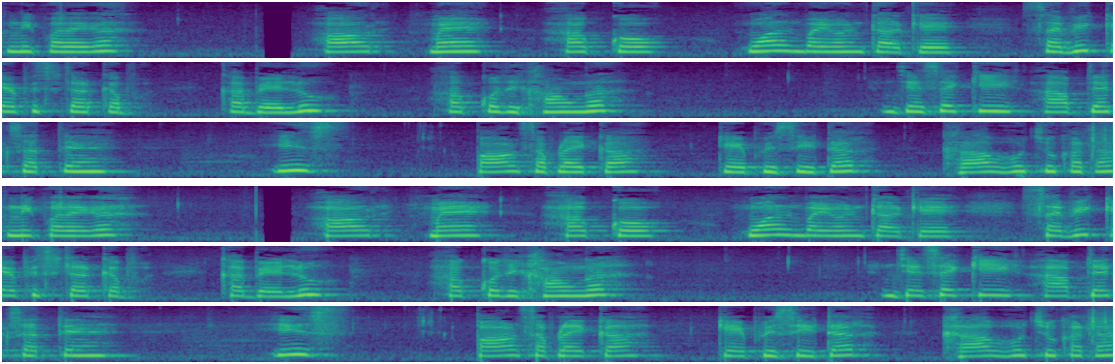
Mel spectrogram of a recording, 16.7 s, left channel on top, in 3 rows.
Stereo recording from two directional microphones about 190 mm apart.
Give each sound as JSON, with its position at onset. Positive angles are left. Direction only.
{"t": 0.0, "sound": "speech", "side_deg": 10}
